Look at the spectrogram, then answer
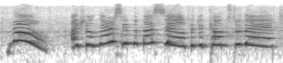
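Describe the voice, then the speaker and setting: A woman puts on a squeaky character voice at an extremely high pitch. She speaks at a fairly slow pace with ordinary pitch variation. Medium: audio drama. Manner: folksy, plainspoken.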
